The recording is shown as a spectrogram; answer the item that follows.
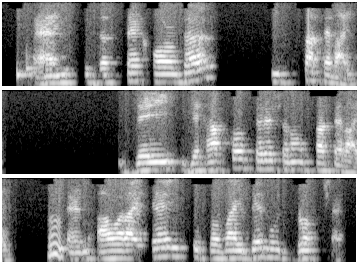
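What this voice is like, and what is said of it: French-accented English. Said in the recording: “I apologize by accent. I have a startup in Paris, in France... My accent may default you.”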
